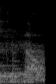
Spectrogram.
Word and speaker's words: cacao: called you almost Coco forget Coco but remember Coco it's called C cow okay it's a cacao pod okay cacao a cacao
